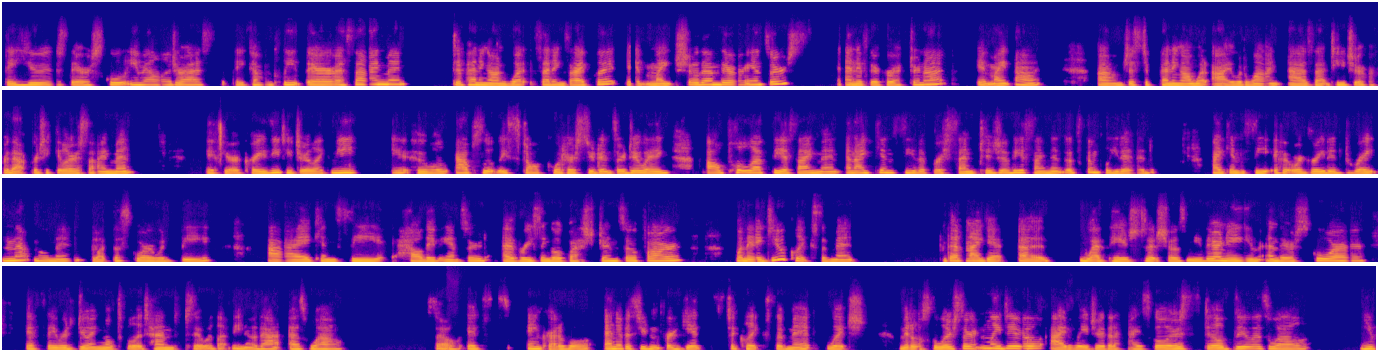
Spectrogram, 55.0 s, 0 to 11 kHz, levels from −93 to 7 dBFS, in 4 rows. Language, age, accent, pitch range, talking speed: English, 20-39, American, 195-230 Hz, 180 wpm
